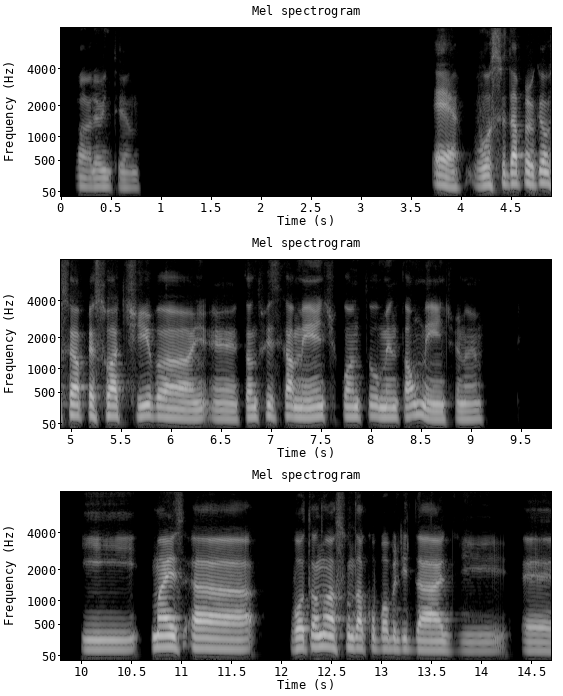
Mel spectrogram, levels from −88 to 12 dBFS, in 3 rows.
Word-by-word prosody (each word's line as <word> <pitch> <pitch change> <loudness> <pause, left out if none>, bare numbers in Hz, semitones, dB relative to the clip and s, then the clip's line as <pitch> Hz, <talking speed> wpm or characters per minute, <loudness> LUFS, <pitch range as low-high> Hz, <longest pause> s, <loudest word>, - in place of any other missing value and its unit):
Olha, 110 -2 -9
eu 110 - -5
entendo. 100 -2 -12 2.9
É, 110 -6 -1
você 130 +4 -5
dá, 150 0 +4
porque 150 +1 -1
você 155 0 0
é - - +8
uma 145 - +3
pessoa 145 -1 +1
ativa, 140 0 -1 0.3
eh, 110 -2 -5
tanto 125 +4 -4
fisicamente 135 -1 0
quanto 135 0 -3
mentalmente, 125 -5 -1
né. 105 +1 -5 0.9
Eh, 125 +1 -4
mas 155 0 +6
ah, 130 -2 +4 0.3
voltando 140 +4 +3
ao 155 - +7
assunto 150 0 -3
da 140 - +3
culpabilidade, 115 -5 -3
eh, 110 -2 -5
130 Hz, 110 wpm, -22 LUFS, 115-140 Hz, 2.9 s, é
